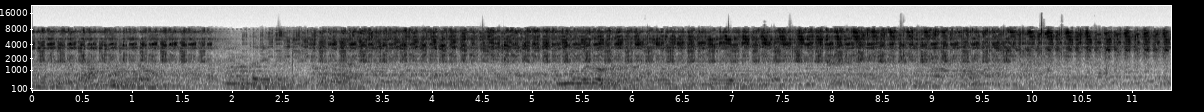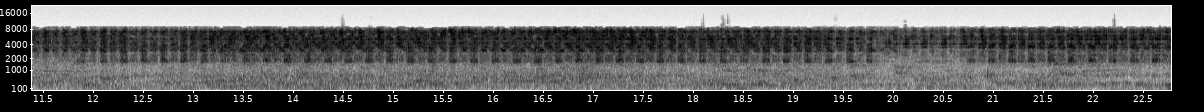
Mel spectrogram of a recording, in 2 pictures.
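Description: Metal funnels rasp steadily as sand trickles out in a fast, even scraping.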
